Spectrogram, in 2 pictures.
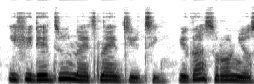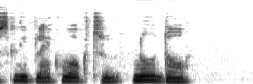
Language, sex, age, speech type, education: Nigerian Pidgin, female, 15-29, spontaneous, tertiary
